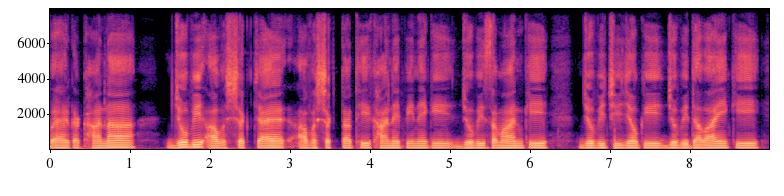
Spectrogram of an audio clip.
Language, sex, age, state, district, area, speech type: Hindi, male, 45-60, Uttar Pradesh, Prayagraj, urban, spontaneous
